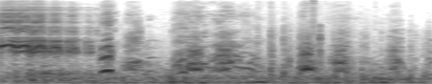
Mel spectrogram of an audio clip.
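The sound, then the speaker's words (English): A horse whinnies with a high, wavering cry, mixed with dogs barking and a busy, noisy commotion. “My horse!”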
